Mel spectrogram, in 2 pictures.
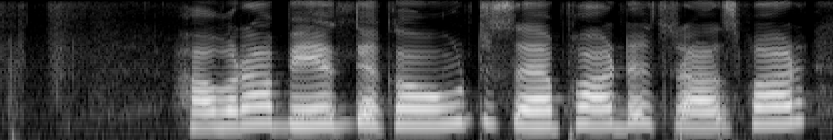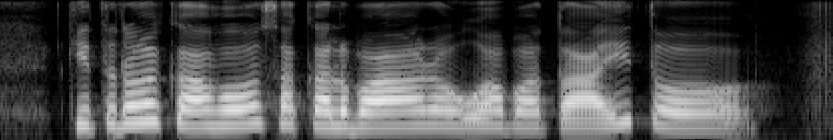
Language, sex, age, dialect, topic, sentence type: Magahi, female, 25-30, Southern, banking, question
